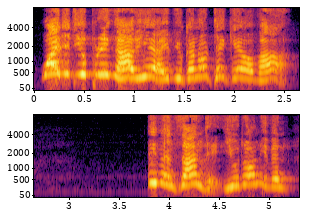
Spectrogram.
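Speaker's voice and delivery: loud, high scolding; loud rebuke. Real, not acted. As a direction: call the parent out from the pulpit. Rebuking the overworked parent.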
